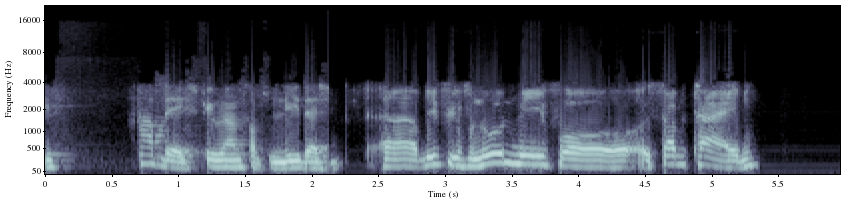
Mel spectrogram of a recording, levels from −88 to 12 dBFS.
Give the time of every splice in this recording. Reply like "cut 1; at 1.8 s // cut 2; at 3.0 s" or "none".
cut 1; at 2.1 s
